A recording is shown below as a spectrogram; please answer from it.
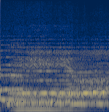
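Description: Operatic singing with orchestral accompaniment: a held, steady sung line over a continuous low accompaniment.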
